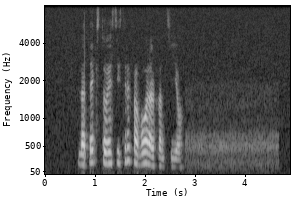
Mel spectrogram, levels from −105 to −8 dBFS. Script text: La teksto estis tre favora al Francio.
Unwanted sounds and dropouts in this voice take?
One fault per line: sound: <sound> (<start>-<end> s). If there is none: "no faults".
no faults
